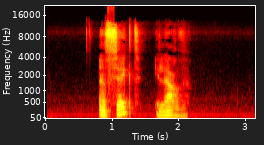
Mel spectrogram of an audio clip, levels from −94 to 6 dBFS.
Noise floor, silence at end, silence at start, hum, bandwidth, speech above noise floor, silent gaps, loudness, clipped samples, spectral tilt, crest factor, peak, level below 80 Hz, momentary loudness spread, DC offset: -61 dBFS; 1.05 s; 0.8 s; none; 16 kHz; 45 dB; none; -14 LUFS; under 0.1%; -3 dB/octave; 20 dB; 0 dBFS; -54 dBFS; 19 LU; under 0.1%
